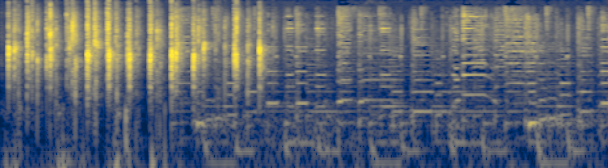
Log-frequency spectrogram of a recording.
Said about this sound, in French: Eh bien, un tonnerre d'applaudissements pour Flo.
